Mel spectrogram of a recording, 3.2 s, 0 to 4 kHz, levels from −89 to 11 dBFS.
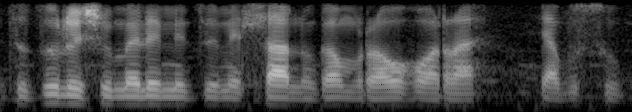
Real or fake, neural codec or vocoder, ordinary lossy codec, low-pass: real; none; none; 3.6 kHz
